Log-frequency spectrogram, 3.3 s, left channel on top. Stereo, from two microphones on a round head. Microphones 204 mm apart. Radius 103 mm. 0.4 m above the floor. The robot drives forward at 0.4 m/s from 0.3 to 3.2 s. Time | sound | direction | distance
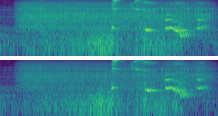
1.7 | a dog barking | 10° right (ahead or behind) | 0.9 m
